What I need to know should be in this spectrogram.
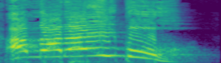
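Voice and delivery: sudden high cry of helplessness. Acted. Preacher admitting his weakness to God, high cry. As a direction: burst upward out of the hushed prayer. Cries out inability in prayer.

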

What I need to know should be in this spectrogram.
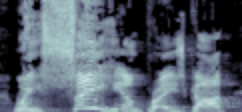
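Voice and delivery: ordinary delivery

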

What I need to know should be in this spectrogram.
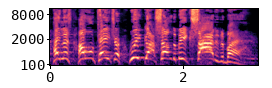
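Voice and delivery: high, ringing revival preaching; preacher at full throttle, calling out to the church; full-force preaching. Real, not acted.

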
